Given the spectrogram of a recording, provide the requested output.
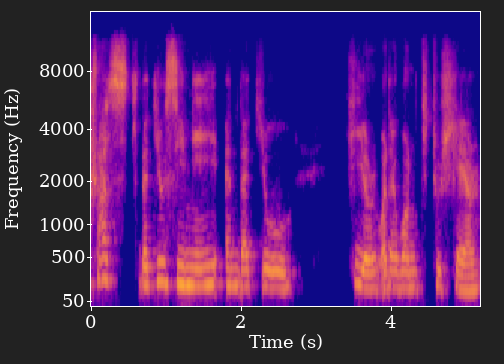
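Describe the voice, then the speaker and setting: Over a quiet background, a woman speaks very slowly at a medium pitch, her tone dark, mellow and somewhat breathy, with ordinary pitch variation. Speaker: doctor and lecturer. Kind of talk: lecture. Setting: video call.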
